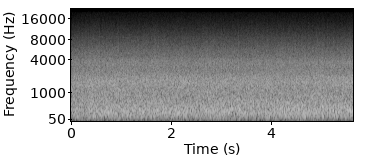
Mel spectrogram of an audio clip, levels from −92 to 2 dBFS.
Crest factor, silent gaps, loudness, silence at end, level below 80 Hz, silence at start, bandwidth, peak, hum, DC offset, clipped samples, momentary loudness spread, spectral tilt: 10 dB; none; -23 LUFS; 0 s; -48 dBFS; 0 s; 20 kHz; -12 dBFS; none; under 0.1%; under 0.1%; 1 LU; -4 dB/octave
